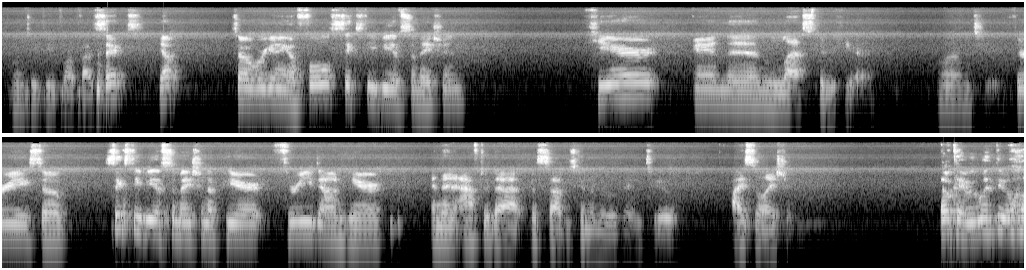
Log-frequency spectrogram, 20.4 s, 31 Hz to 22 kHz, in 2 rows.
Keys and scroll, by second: 0.1 super+Down, 9.3 super+Up.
